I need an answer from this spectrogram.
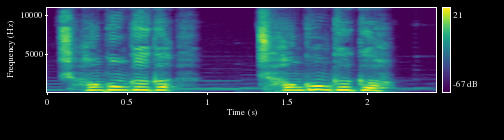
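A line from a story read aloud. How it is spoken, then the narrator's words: Panicked calling out. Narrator (Chinese): 他神色慌张的呼喊道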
